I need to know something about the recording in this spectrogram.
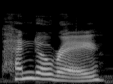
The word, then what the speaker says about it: Pend Oreille: So this encounter is the Lake Pendore, and I did look that up for pronunciation, so you should be proud of me.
